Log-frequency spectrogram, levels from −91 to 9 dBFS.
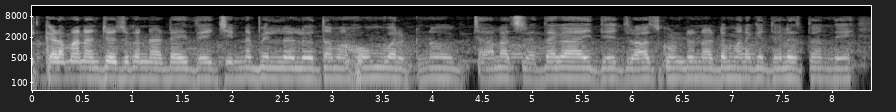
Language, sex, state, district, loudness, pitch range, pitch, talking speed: Telugu, male, Andhra Pradesh, Srikakulam, -20 LUFS, 130-135 Hz, 135 Hz, 105 wpm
